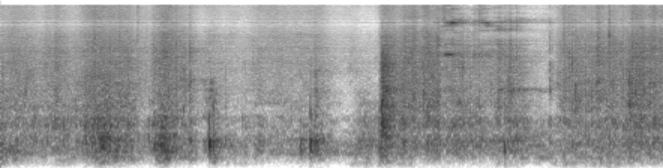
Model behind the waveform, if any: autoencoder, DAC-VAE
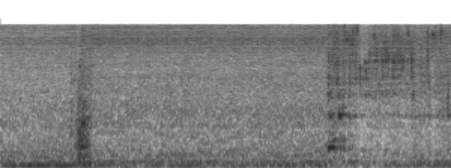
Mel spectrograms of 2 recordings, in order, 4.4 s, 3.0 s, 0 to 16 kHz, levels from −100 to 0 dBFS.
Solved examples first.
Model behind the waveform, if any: none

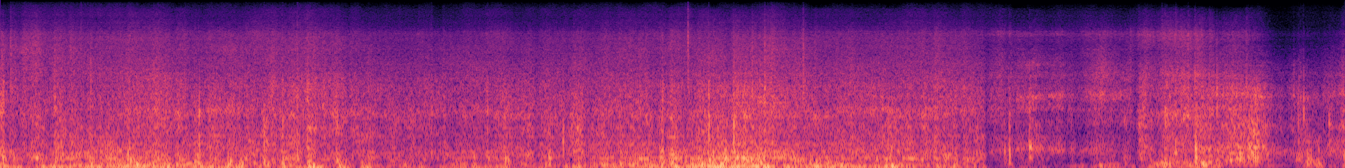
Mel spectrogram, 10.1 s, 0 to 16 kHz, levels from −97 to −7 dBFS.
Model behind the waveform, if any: autoencoder, DAC-VAE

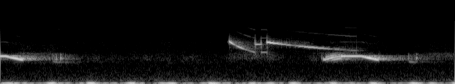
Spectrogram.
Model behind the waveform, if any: none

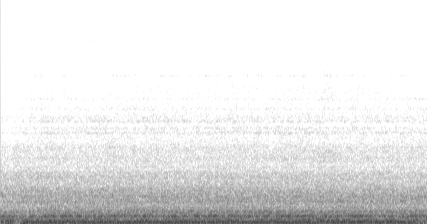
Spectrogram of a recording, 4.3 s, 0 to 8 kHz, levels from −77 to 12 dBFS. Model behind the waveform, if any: autoencoder, DAC-VAE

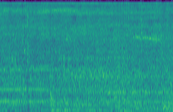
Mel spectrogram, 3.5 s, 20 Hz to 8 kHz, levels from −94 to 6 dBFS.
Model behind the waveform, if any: autoencoder, DAC-VAE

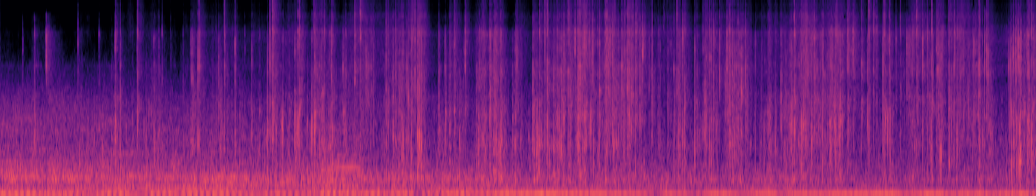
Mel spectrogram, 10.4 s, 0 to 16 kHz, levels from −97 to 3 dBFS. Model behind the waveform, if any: autoencoder, DAC-VAE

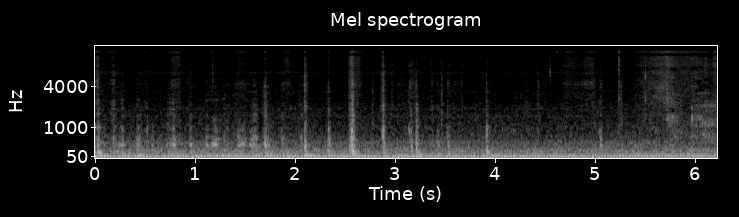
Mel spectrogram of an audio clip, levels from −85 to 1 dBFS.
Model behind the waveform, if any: none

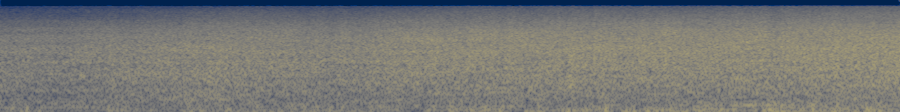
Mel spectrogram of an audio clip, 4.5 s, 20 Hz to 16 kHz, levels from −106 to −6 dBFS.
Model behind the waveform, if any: autoencoder, DAC-VAE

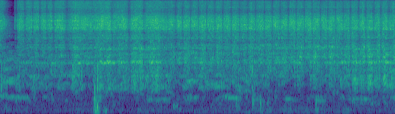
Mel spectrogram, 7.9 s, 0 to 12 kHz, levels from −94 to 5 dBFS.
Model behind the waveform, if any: none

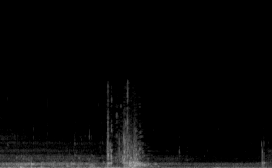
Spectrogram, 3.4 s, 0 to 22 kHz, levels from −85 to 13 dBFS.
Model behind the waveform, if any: none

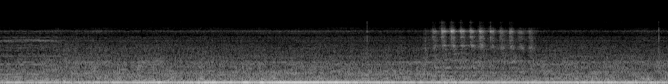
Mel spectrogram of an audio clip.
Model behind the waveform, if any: autoencoder, DAC-VAE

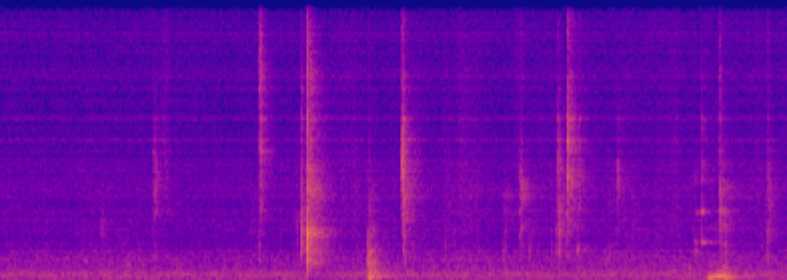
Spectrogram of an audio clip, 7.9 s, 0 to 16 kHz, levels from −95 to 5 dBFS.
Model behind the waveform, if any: autoencoder, DAC-VAE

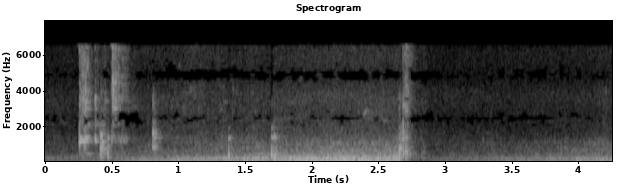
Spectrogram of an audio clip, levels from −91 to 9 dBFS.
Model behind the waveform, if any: none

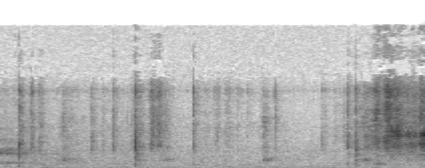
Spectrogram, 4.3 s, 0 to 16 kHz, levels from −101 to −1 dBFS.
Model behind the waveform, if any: none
